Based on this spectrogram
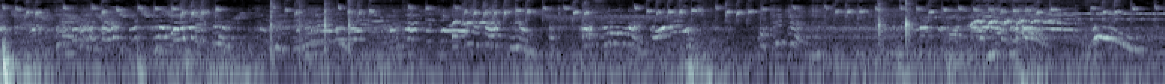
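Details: Hand-tame European goldfinch singing: rapid twittering, tinkling notes and short buzzy trills in a busy run, with sudden sharp clicks, soft thumps and faint human speech in the background.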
